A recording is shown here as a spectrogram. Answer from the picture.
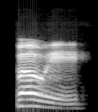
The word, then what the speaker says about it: Bowie: Is it going to be David Bowie, as we Americans say, or don't they say in England Bowie? – Bowie. Definitely Bowie.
